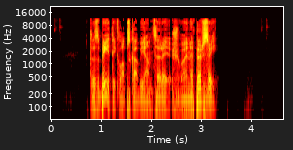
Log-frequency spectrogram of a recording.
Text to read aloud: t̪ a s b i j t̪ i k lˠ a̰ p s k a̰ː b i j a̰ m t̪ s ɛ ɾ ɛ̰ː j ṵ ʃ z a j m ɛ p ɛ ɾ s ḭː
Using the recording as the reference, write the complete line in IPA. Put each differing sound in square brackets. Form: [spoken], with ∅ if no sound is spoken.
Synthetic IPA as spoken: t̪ a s b i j t̪ i k lˠ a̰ p s k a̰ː b i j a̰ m t̪ s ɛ ɾ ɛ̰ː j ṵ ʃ [v] a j [n] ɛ p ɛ ɾ s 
